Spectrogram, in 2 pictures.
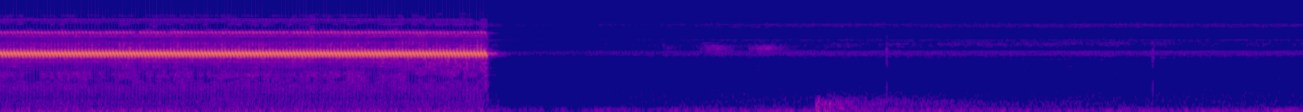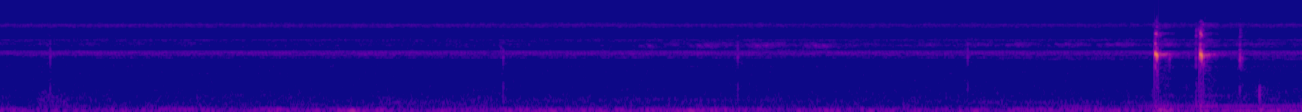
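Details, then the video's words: Cricket chirping: a loud, steady, shrill high trill for about two seconds that cuts off abruptly, leaving near silence with a faint thin high tone and a few brief sharp chirps near the end. "cricket chirping sound"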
